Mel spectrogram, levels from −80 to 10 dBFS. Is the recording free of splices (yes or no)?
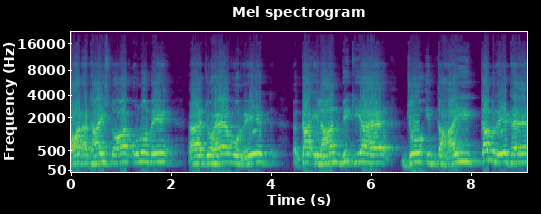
no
